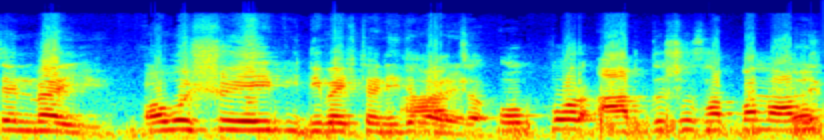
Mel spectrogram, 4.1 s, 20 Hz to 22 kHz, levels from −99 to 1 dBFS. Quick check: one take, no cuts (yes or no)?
yes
